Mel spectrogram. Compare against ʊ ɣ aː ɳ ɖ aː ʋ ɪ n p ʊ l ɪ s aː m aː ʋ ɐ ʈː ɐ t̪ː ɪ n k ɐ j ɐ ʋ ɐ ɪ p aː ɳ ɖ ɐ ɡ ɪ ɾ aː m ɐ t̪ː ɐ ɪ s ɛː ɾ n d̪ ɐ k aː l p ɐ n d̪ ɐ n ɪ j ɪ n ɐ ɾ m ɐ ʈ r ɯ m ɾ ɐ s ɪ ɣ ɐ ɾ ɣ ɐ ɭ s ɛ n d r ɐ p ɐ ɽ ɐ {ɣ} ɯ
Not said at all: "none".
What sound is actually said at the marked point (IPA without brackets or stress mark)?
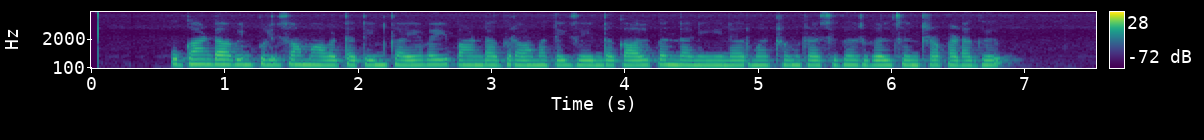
ɣ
